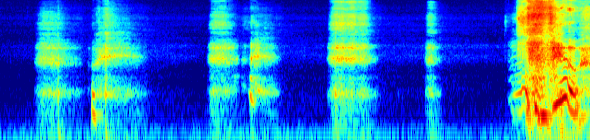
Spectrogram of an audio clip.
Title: loud, powerful, hitchy buildup sneezes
